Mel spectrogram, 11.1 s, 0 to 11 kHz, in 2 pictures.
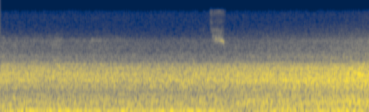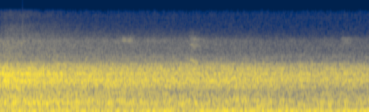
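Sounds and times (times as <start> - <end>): car road and tyre noise: 0.0 - 11.0.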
